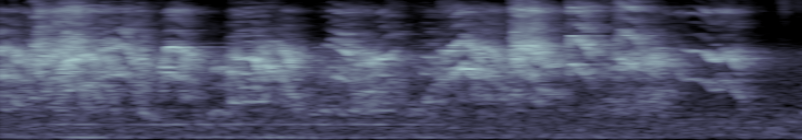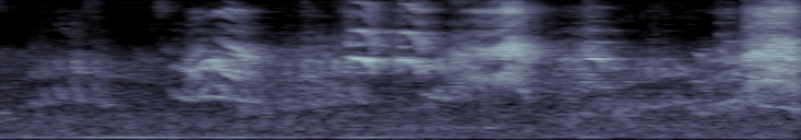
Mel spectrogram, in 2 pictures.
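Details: Many parrots squawking together in near-constant harsh chatter, rapid overlapping raspy notes, a short quieter stretch midway, then renewed loud calling.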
